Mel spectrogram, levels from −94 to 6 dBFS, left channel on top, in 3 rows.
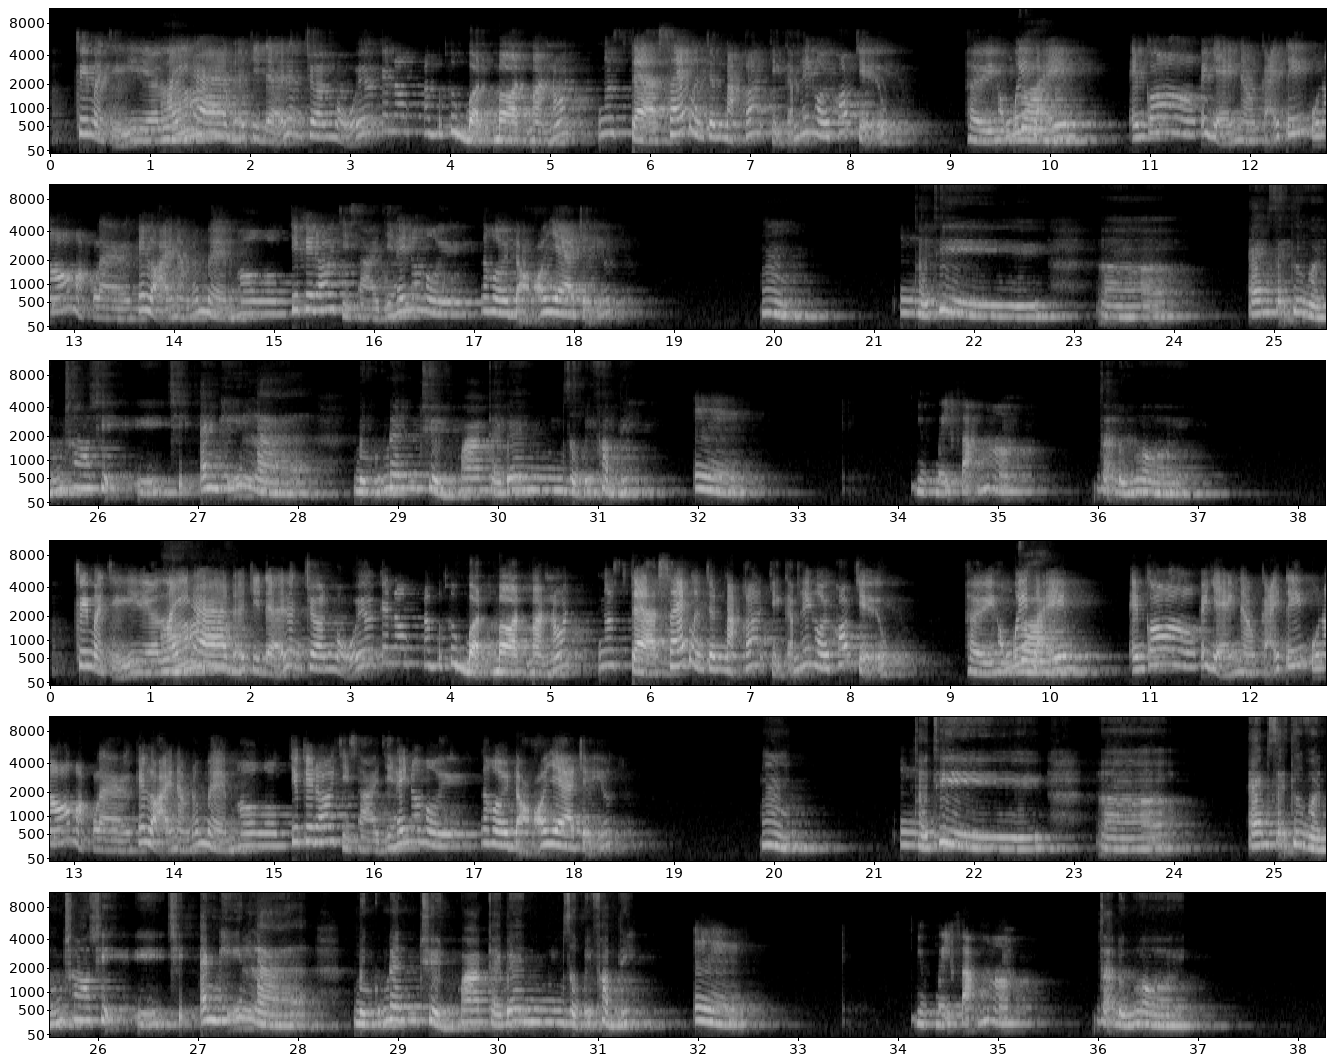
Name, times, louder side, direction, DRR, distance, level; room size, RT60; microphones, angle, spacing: voice 1, 0.3-5.2 5.5-8.4 9.2-10.3 10.8-18.4 21.3-21.6 32.0-32.5 34.1-35.2, right 3 dB, 45° right, 7 dB, 2.6 m, -29 dB
voice 2, 1.1-1.9 9.6-10.2 19.9-20.2 21.4-24.0 24.7-28.1 28.6-31.3 36.0-36.9, right 2 dB, 75° right, 7 dB, 2.8 m, -30 dB
29.0 x 23.0 x 8.4 m, 0.78 s
head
